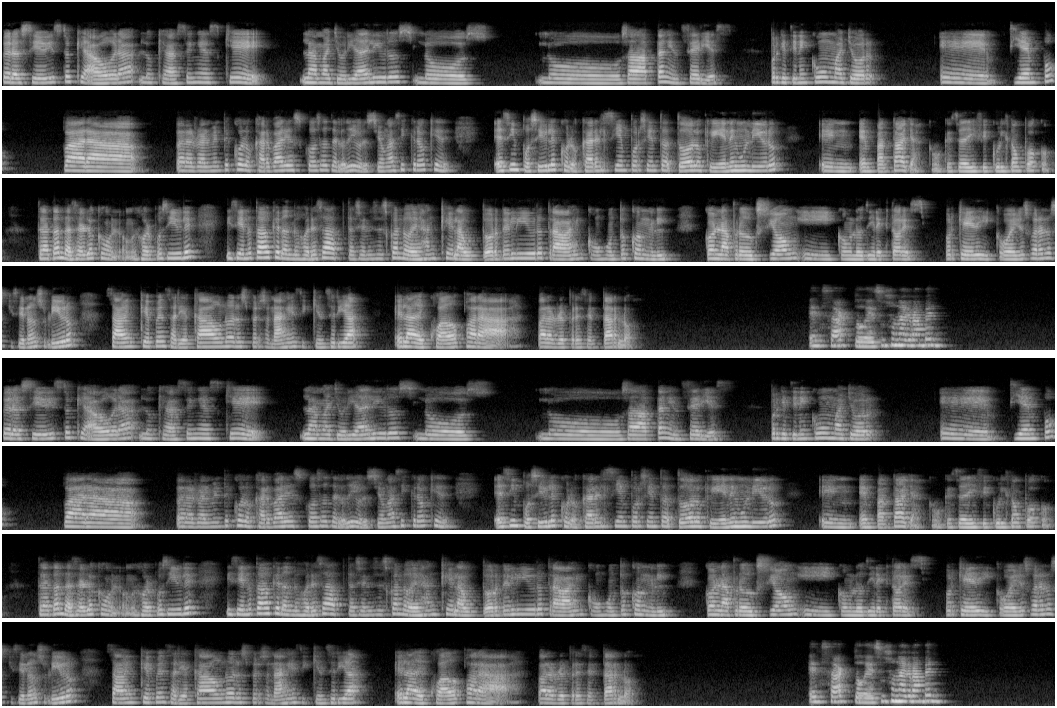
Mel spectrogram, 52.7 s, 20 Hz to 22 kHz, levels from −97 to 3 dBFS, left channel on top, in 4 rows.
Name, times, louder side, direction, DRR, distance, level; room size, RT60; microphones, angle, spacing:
voice 1, 0.0-3.2 3.7-6.0 6.7-8.9 9.6-10.9 11.7-13.1 13.9-14.8 15.3-18.7 19.3-22.8 23.4-26.2 26.8-37.8 38.1-40.6 40.9-43.9 44.4-47.4, left 2 dB, 30° left, 8 dB, 0.6 m, -24 dB
voice 2, 49.6-51.2, right 2 dB, 45° right, 8 dB, 0.9 m, -22 dB
7.4 x 5.0 x 3.0 m, 0.31 s
head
